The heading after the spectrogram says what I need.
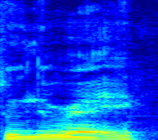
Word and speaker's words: tsundere: That it's called I think it's called it's pronounced tsundere, and it's these people who pretend at first to be against someone, and then later on reveal their feelings of true love.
